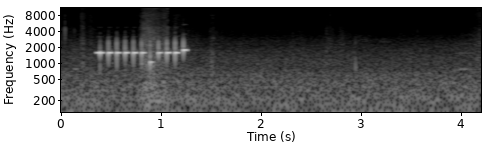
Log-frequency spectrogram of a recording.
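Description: Mobile phone beeping during a call: a fast run of about ten short beeps on one note, ending on a slightly higher beep, all within the first second or so. It signals that the call has dropped.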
